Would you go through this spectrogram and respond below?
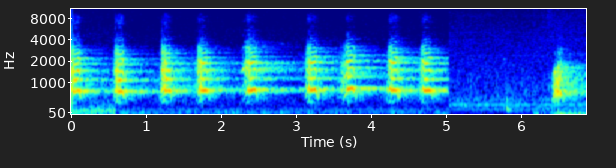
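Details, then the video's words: Norrbottenspets hunting dog barking during a hunt: a fast run of eight sharp, ringing, harmonically rich barks roughly every 0.6 seconds, then a brief quiet pause and one more rougher bark at the end. "Pystykorvat metsästyksessä - Pohjanpystykorva"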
